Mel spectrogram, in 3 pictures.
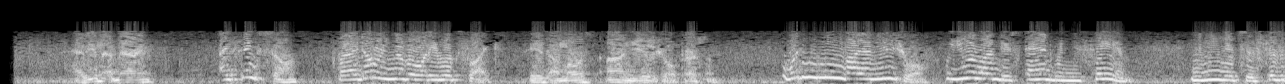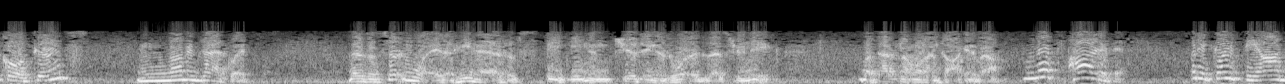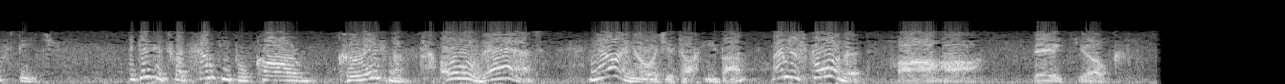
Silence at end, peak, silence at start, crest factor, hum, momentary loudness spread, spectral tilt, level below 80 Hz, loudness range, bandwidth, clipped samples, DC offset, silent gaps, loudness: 1.3 s; 0 dBFS; 0.15 s; 6 dB; none; 15 LU; -7.5 dB/octave; -28 dBFS; 3 LU; 8 kHz; 3%; under 0.1%; none; -6 LUFS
